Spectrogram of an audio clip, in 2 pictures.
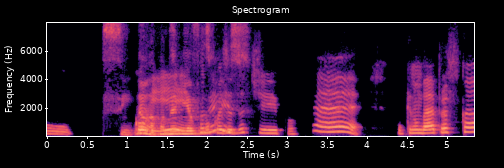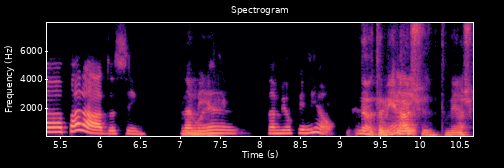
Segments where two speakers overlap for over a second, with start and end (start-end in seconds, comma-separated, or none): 1.1-2.6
